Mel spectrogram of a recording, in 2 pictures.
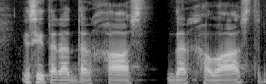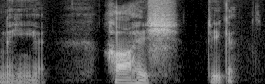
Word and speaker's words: خواہش: طرح درخواست نہیں ہے، خواہش، ٹھیک ہے، اس میں بھی خے کے بعد واو ہے لیکن اس کی آواز نہیں آتی جب ہم اس لفظ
